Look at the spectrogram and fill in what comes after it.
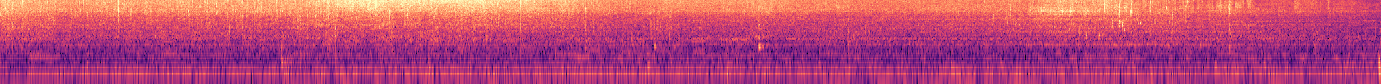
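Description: Mushrooms and onions sizzling in butter in a frying skillet, stirred with a spatula, with a few small clicks of the spatula against the pan.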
